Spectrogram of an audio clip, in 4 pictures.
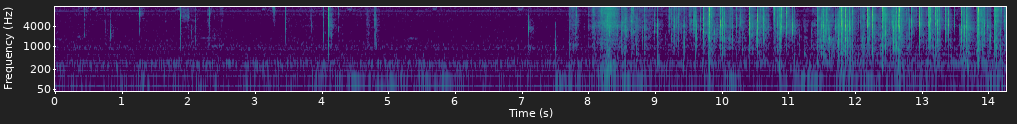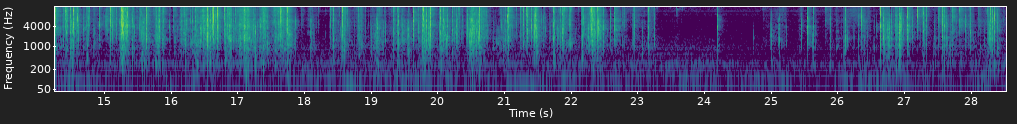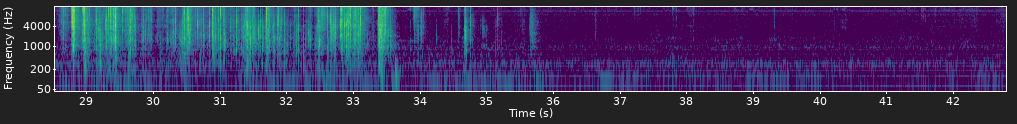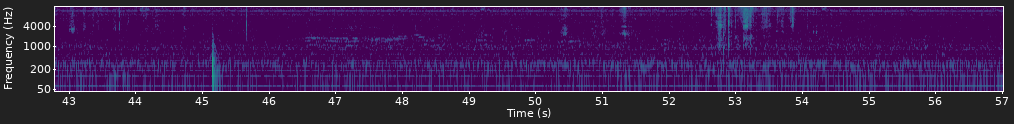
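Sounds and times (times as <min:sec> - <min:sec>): packaging crinkling and tearing: 0:07.5 - 0:23.3, 0:24.2 - 0:35.8, 0:52.6 - 0:53.9.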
